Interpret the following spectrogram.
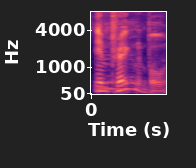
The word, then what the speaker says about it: impregnable: Yeah, I was wondering if you say the G or not, but yeah, you do.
